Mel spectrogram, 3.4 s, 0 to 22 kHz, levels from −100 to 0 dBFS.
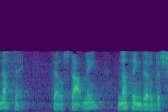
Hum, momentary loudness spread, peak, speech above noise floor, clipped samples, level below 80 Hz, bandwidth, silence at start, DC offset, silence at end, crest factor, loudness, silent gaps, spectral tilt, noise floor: none; 14 LU; -14 dBFS; 31 dB; under 0.1%; -72 dBFS; 4.1 kHz; 0 s; under 0.1%; 0 s; 22 dB; -35 LUFS; none; -9 dB/octave; -66 dBFS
